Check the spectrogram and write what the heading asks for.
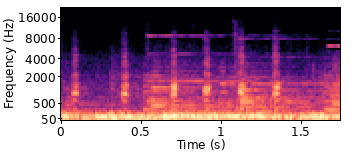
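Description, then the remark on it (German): A rooster, brought along as live provisions and about to be slaughtered, squawks in a rapid string of short, agitated bursts, about half a dozen in quick succession, fairly loud over a steady low rumble in the background. “Geweckt wurde ich vom Geschrei eines Hahnes, den wir als lebenden Proviant mitgenommen hatten und dem es nun an den Kragen gehen sollte.”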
